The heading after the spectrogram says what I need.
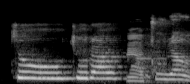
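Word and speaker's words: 猪肉: Phải đọc là chu râu nhá.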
